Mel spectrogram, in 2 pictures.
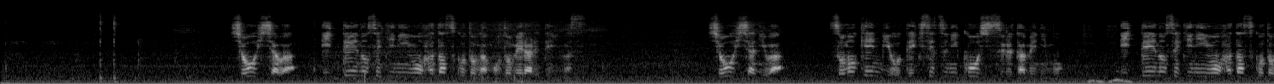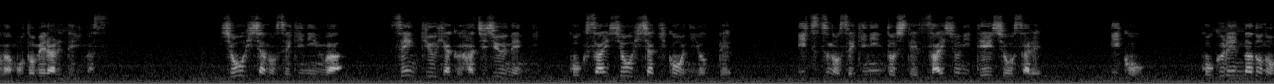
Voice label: elearning; japan; business and human rights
